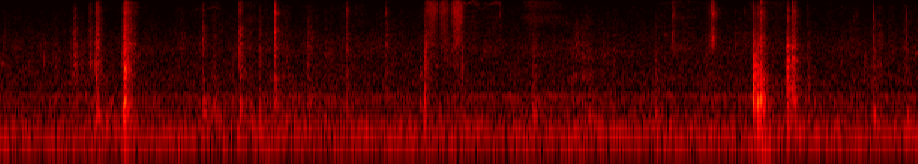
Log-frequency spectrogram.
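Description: Small clicks and taps of a screwdriver and laptop parts being handled, with two louder knocks, one about a second in and one near the end, over a steady low hum.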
